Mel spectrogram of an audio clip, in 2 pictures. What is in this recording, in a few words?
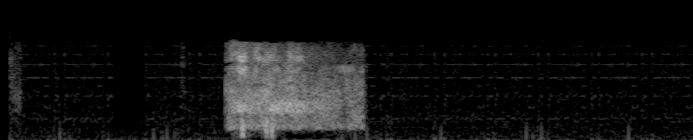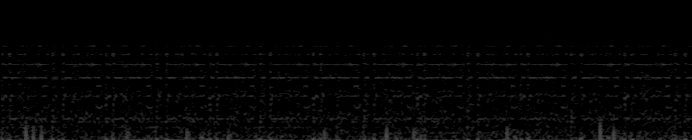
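Sheriff West County, scanner audio trunk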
